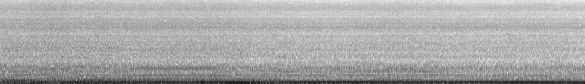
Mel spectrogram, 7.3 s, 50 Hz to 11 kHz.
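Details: 1993 Mustang GT 5.0 V8 after new plugs, injectors, wires, fuel filter and pump; idle sags and swells unevenly with occasional stumble, rough at idle and light throttle; owner wonders about IAC, TPS or EGR.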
